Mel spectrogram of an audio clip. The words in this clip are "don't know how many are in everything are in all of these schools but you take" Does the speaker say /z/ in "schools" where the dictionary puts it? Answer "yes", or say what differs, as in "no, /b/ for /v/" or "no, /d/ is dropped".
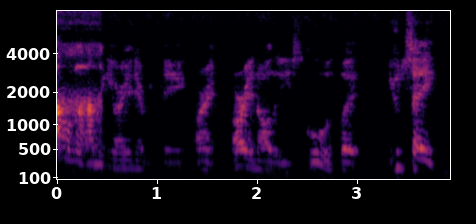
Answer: yes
